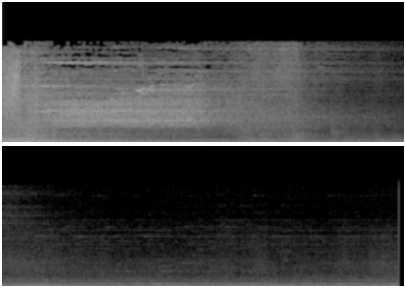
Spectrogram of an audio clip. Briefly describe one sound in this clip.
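A triumphant victory fanfare plays.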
